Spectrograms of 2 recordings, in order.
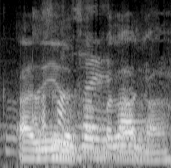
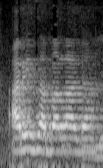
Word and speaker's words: Arrizabalaga: Arrizabalaga.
